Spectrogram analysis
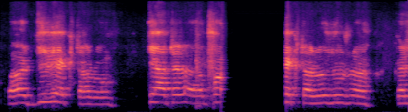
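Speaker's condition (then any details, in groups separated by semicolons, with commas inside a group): Cerebral palsy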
